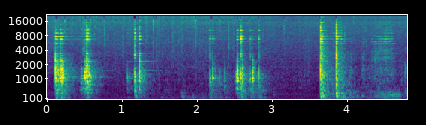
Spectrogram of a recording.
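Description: Egg whites scrambled in a bowl with a utensil, giving clusters of close scraping and clinking strokes in short bursts separated by brief pauses, with faint sizzling underneath.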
